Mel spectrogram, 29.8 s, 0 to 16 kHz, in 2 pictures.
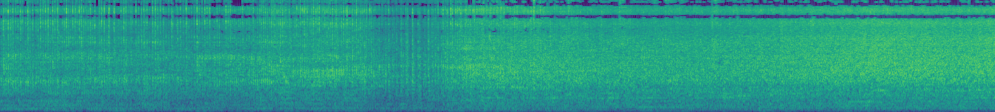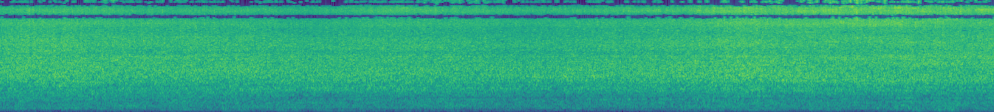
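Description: Lionel 2035 toy steam locomotive running with a long train of metal scout cars: the steady whir of the electric motor and the rattle of metal wheels on the track. It gets louder from about seven seconds in.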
